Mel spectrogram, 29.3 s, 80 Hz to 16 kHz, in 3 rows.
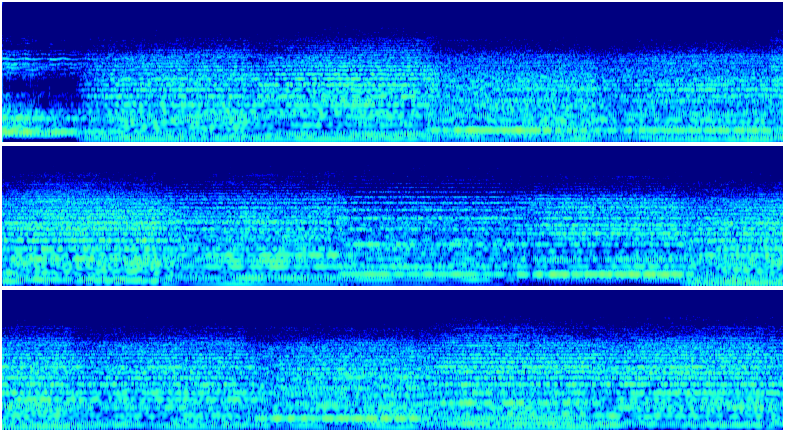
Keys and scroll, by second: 17.4 ctrl+z.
